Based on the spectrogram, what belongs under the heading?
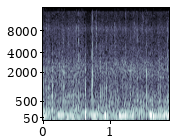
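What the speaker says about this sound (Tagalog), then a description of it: "Umulan na, malakas." Steady rain pattering on a surface, with scattered louder drops tapping nearby and a constant dense hiss.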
